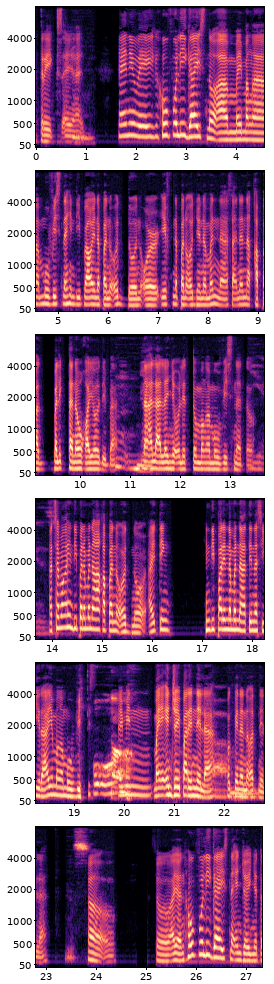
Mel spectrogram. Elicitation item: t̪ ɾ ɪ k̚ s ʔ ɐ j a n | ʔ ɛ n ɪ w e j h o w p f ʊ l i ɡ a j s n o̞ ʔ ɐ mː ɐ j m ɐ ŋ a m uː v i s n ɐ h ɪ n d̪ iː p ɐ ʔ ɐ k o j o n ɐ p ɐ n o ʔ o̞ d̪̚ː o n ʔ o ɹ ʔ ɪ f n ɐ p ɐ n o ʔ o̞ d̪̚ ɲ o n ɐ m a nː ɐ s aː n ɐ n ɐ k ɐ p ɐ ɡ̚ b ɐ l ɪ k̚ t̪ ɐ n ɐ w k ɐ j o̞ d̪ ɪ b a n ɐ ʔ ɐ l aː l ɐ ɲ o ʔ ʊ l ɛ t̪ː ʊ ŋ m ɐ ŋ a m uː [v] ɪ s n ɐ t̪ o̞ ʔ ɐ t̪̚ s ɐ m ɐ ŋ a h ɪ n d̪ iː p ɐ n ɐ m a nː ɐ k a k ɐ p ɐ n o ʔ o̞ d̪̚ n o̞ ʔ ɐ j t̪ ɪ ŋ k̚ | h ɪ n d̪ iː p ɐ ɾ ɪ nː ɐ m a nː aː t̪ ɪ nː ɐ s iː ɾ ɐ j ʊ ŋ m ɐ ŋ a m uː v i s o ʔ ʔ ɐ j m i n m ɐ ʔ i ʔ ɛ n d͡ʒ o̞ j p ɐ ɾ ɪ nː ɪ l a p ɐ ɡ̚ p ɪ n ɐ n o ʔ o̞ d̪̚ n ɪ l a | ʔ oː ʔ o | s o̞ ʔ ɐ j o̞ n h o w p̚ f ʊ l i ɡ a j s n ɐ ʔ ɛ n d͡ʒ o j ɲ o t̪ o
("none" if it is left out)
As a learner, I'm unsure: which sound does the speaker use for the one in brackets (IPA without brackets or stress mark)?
v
